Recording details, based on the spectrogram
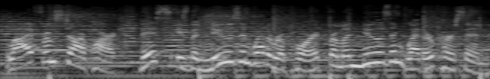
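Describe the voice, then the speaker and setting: An actress playing an insistent radio news announcer, repetitive and emphatic in jingle style over music. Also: female voice, on the high side, expressive, moderate pace, natural voice. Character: chanting radio jingle announcer woman, insistent and bright-mannered. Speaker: station announcer.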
